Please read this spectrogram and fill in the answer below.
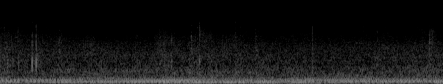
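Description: A steady low hum from a running motor or machine, with a few faint clicks.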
